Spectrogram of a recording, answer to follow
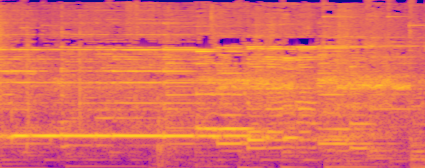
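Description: A dancing plush Christmas-tree toy playing its electronic tune: one long held note, then a stepping melody from about two seconds in, over a steady low bass line.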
